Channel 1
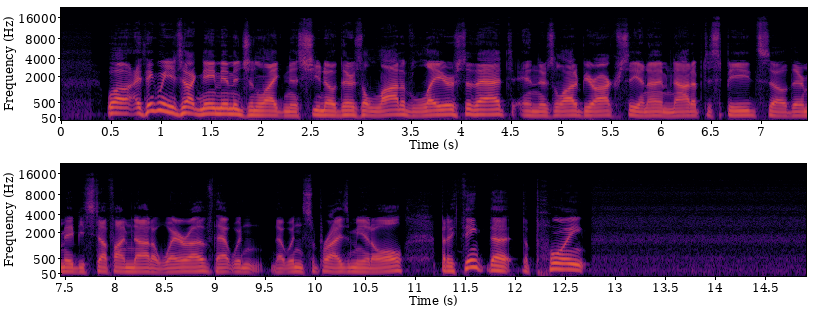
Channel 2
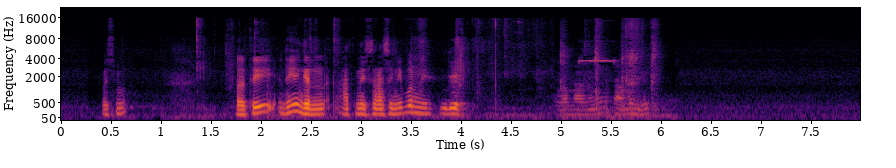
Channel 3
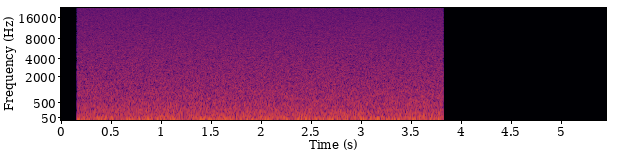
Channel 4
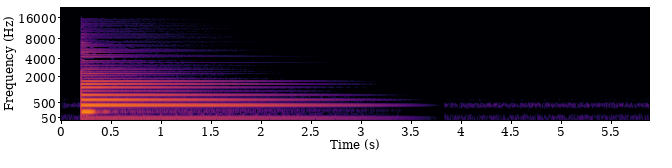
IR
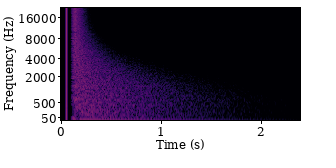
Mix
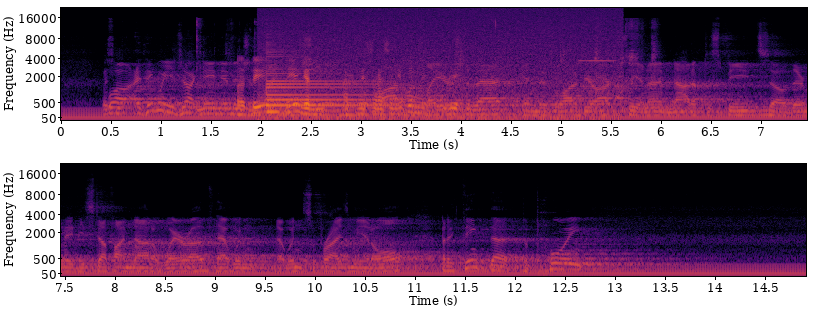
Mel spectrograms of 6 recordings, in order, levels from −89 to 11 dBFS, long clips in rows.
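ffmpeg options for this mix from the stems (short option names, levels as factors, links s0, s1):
-filter_complex "[0:a]highshelf=f=2700:g=-10,acompressor=threshold=0.0251:ratio=6,volume=0.708,asplit=2[s0][s1];[s1]volume=0.668[s2];[1:a]volume=0.596[s3];[2:a]adelay=1800,volume=0.266[s4];[3:a]adelay=1850,volume=0.473[s5];[4:a]atrim=start_sample=2205[s6];[s2][s6]afir=irnorm=-1:irlink=0[s7];[s0][s3][s4][s5][s7]amix=inputs=5:normalize=0,aeval=exprs='val(0)+0.00891*(sin(2*PI*60*n/s)+sin(2*PI*2*60*n/s)/2+sin(2*PI*3*60*n/s)/3+sin(2*PI*4*60*n/s)/4+sin(2*PI*5*60*n/s)/5)':c=same"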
